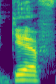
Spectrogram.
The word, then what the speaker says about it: GIF: GIF the video image it's GIF with a hard G sorry a hard G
